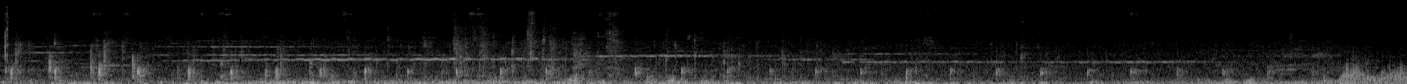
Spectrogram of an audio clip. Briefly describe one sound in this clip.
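Footsteps tap steadily on paving stones.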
